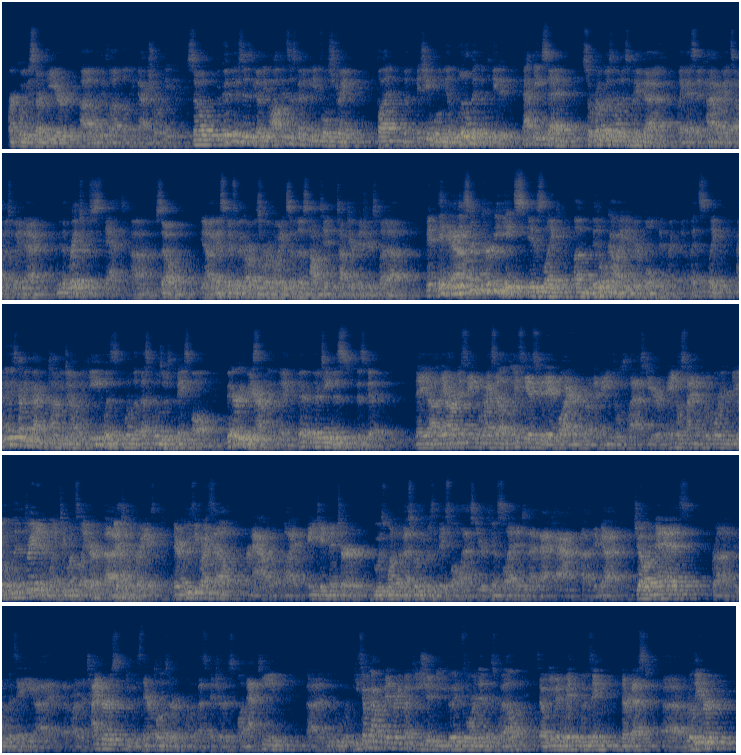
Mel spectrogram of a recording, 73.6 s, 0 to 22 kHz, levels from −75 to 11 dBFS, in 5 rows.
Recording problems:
room echo; strong; dies away in 1.6 s
off-mic speech; far

